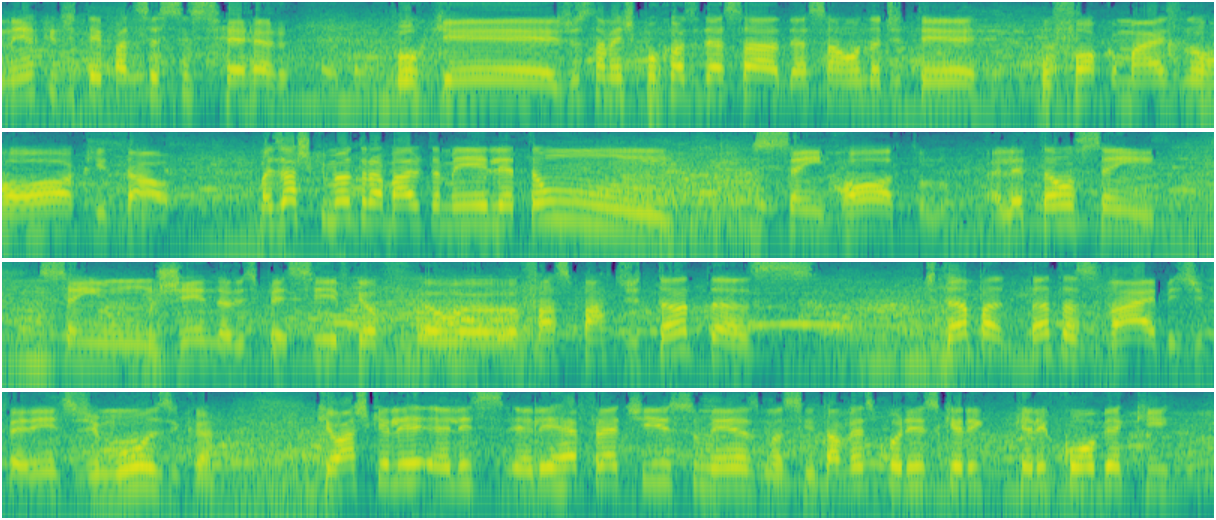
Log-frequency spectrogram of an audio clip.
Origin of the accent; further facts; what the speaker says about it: Minas Novas, Minas Gerais, Brazil; now in Belo Horizonte, Brazil; Na verdade eu sou do Vale de Quitonha, de uma cidade que chama Minas Novas, mas me sinto Belo Horizontino porque já tem alguns anos que eu moro lá, mas o coração, né, fica sempre remetendo ao interior, à infância.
